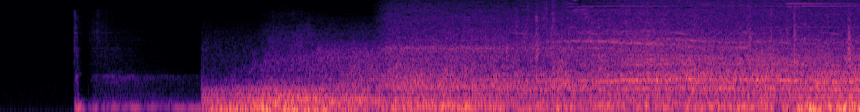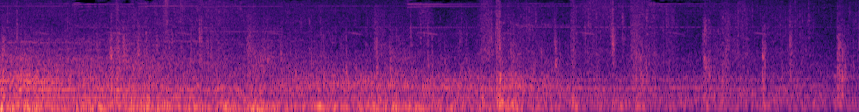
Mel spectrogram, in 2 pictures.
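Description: Wind gusts whoosh loudly outdoors.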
